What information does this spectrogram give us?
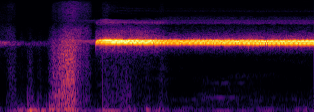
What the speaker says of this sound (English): And there is the half-time whistle.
